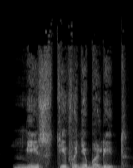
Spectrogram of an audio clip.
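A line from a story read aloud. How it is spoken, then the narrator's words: Formal tone. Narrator (Russian): спросил он официальным тоном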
